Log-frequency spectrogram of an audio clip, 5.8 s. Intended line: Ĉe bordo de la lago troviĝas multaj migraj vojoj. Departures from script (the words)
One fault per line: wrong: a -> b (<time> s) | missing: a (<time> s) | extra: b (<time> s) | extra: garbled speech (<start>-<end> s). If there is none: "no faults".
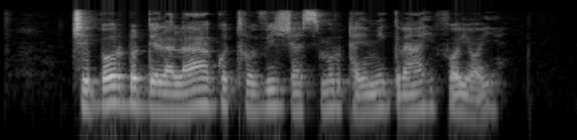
no faults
